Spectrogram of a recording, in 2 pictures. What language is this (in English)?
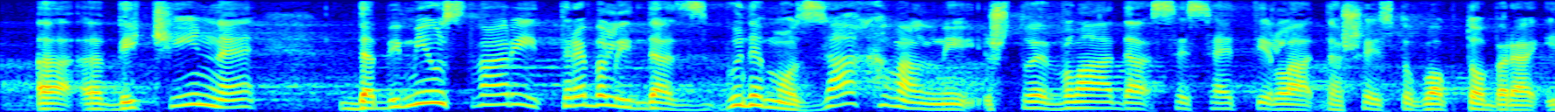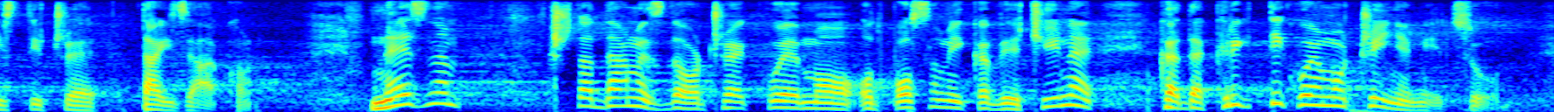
Serbian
